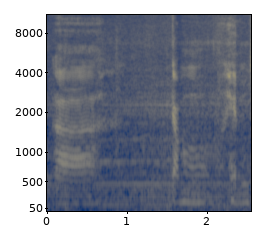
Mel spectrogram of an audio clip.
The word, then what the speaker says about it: Gingham: ของ เพลง ที่ มี ชื่อ ว่า กรรม เห็น ชัด ออก เสียง ให้ ถูก ต้อง ครับ ผม ก็ คือ ตัว H ไม่ ออก เสียง นะ โอเค เรา พร้อม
